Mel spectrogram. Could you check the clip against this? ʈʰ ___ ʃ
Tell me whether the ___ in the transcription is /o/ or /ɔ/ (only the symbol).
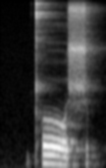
ɔ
